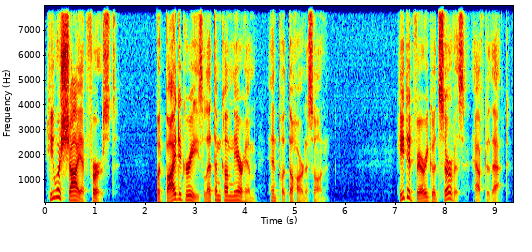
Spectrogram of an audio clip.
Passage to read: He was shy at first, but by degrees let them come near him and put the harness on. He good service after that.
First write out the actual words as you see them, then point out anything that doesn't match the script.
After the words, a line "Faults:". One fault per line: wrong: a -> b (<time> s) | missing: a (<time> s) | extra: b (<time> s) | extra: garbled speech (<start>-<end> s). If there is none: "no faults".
He was shy at first, but by degrees let them come near him and put the harness on. He did very good service after that.
Faults:
extra: did very (7.2 s)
